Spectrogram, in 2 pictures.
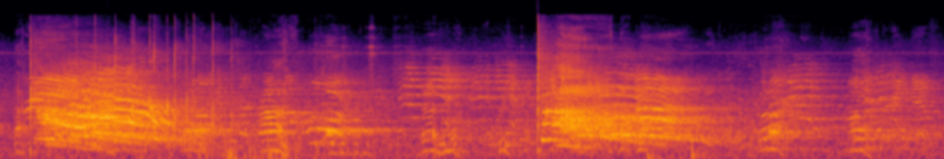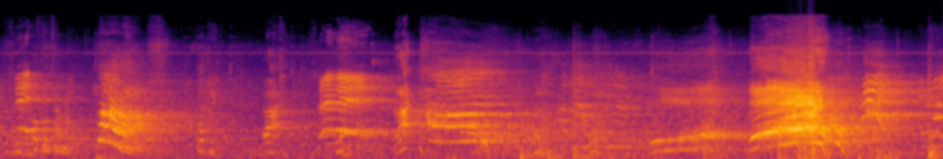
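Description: A crowd of children and adults cheers and shouts in a large echoing hall.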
